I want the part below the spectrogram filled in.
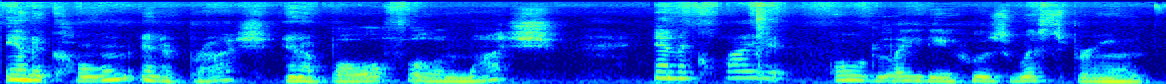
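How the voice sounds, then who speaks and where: A woman reading a picture book aloud to young children with gentle, expressive asides that sometimes drop into a hush. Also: on the low side, moderate pace, slight background noise, rough recording. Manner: gentle, expressive, often drops into hushed whispered asides.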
